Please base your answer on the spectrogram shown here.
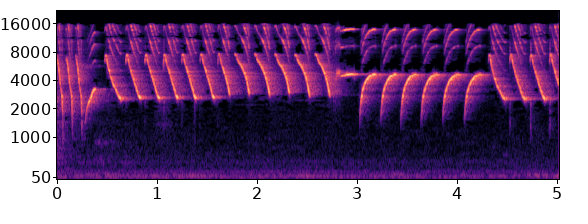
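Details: Canary singing as a lure to prompt other canaries to answer: rapid tours of downward-sweeping whistled notes, about two or three per second, shifting to a lower, fuller series partway through, loud and continuous.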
